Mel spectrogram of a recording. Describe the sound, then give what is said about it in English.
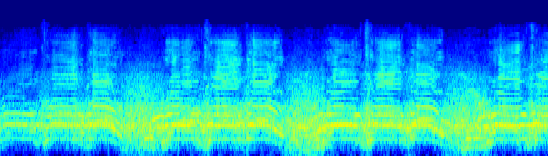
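Several hundred anti-Trump delegates shout together at the Republican National Convention in Cleveland, pushing for a rules change. A dense mass of loud voices carries on without a break, with rising and falling cries layered on top. “That was the sound of several hundred anti-Trump delegates at the convention seeking to change the convention rules in order to register votes against his candidacy.”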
